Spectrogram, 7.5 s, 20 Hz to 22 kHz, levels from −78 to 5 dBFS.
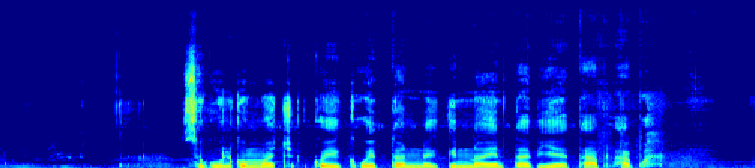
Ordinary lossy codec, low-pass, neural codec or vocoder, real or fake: none; none; none; real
